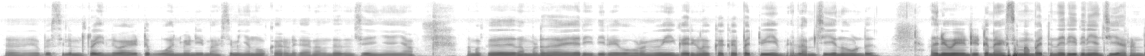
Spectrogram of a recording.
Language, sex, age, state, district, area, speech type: Malayalam, male, 18-30, Kerala, Kozhikode, rural, spontaneous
